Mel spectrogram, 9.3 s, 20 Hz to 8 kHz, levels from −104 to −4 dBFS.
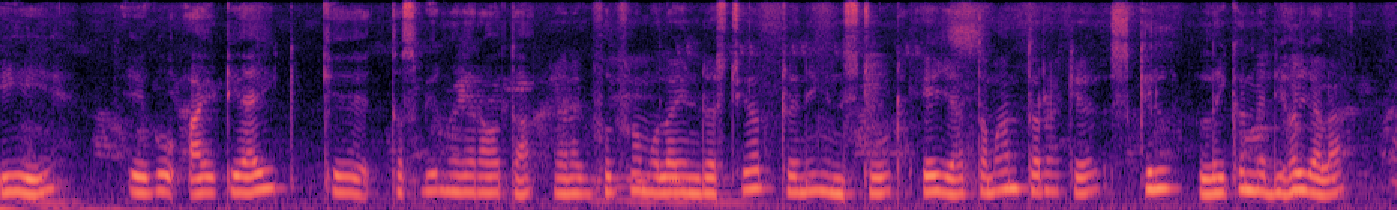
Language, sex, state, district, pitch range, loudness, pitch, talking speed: Bhojpuri, male, Bihar, Gopalganj, 185-205 Hz, -38 LUFS, 195 Hz, 165 wpm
